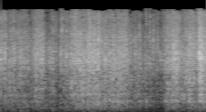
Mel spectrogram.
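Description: Clear plastic bag crinkling as it is handled, a dense run of crackles that eases off near the end.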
